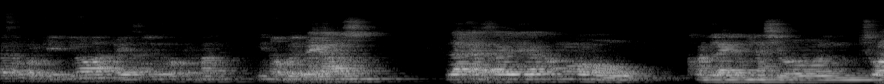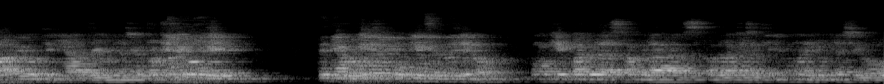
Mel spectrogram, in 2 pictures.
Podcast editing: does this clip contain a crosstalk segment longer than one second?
Yes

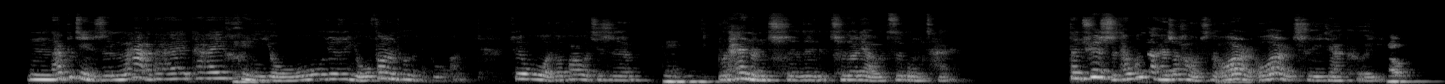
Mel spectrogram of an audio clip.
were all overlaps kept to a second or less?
Yes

